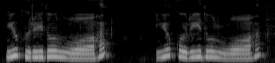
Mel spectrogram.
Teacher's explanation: اب جہاں دیکھیں اللہ کے نام سے پہلے پیش آ گیا ہے تو یہاں پر اللہ کا نام بھی موٹا ادا کیا جائے گا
